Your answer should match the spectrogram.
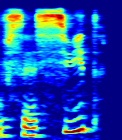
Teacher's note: перед наступним пом'якшеним в с теж пом'якшується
